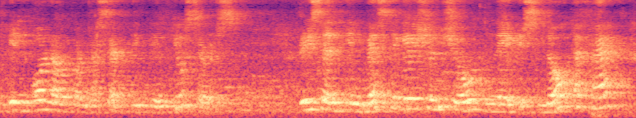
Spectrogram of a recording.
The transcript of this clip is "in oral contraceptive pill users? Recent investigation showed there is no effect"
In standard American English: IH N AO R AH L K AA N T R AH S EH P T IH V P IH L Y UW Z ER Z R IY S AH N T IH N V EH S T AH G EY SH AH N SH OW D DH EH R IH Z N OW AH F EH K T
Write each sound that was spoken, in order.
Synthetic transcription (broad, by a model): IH N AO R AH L K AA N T AH S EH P T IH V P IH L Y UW S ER S R IY S AH N T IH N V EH S T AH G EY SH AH N SH OW D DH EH R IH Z N OW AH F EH K T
